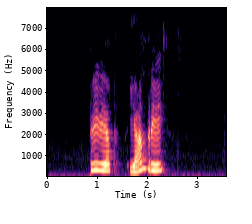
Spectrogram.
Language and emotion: Russian, positive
